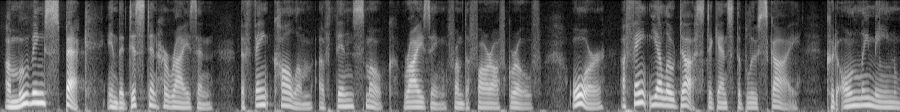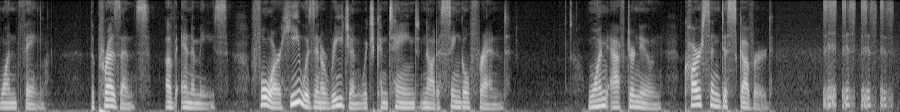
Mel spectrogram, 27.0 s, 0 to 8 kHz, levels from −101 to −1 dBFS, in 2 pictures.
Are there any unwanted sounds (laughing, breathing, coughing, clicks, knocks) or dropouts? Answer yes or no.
yes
